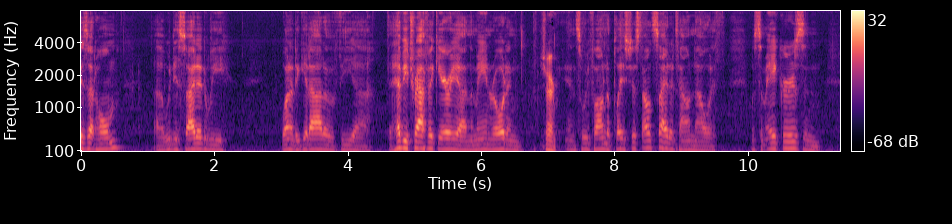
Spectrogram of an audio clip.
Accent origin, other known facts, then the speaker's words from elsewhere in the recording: Painesville, Ohio, United States; Grew up on a dairy farm just southwest of St. Martin.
